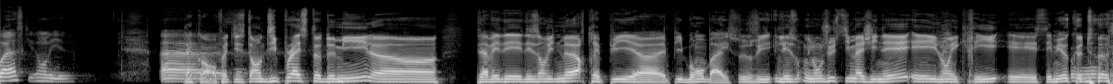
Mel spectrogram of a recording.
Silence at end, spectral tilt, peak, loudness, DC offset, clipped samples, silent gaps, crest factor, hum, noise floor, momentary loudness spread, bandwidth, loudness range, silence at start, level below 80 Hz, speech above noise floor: 0 s; -6 dB/octave; -2 dBFS; -15 LUFS; under 0.1%; under 0.1%; none; 14 dB; none; -48 dBFS; 6 LU; 14.5 kHz; 2 LU; 0 s; -44 dBFS; 34 dB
